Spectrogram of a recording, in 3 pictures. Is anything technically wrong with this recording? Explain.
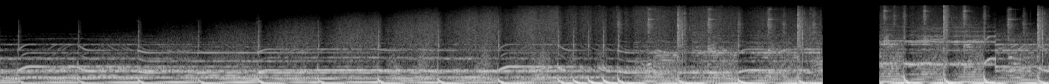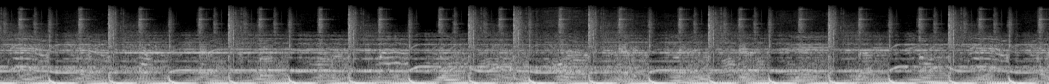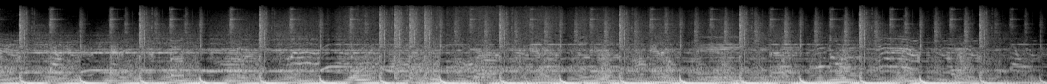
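Yes, there are two related faults.

From 8.22 to 8.80 s there is a playback stall: the sound stops abruptly for about 0.58 s, likely because the player's buffer ran dry or its thread was blocked. The waveform drops to a flat line, and the spectrogram shows a clean vertical gap across all frequencies.

From 8.80 to 9.96 s comes catch-up at higher speed: the player resamples its backlog at 1.5 times normal speed, so tempo and pitch jump up, by roughly seven semitones, before snapping back. On a spectrogram, harmonics shift upward and events crowd closer together.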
